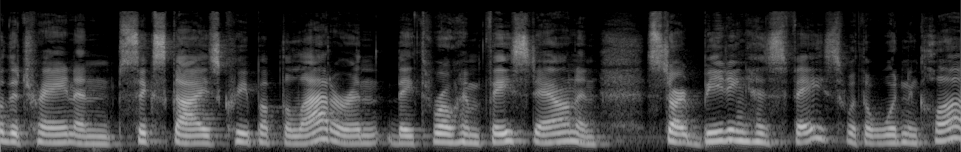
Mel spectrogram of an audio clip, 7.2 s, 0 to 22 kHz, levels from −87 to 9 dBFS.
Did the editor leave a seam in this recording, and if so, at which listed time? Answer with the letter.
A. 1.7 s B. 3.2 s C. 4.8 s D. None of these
D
